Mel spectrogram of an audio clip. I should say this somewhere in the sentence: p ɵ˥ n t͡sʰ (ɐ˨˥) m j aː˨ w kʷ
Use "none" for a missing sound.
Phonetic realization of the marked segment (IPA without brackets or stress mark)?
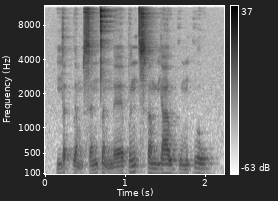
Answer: ɐ˨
